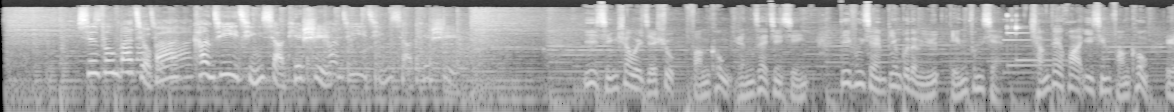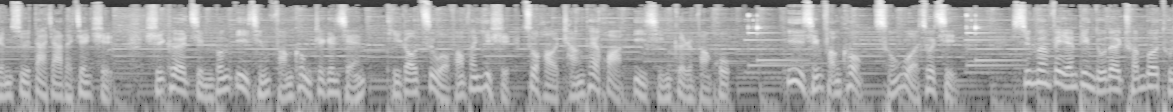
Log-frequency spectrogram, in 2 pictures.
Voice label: 女 抗击疫情小贴士 疫情防控从我做起

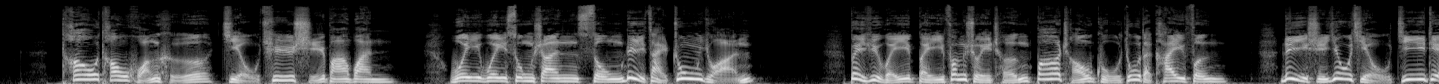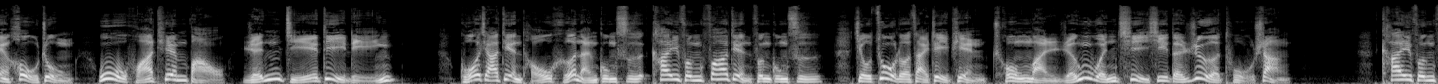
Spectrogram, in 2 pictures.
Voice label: 男 工作纪实; 发电分公司工会

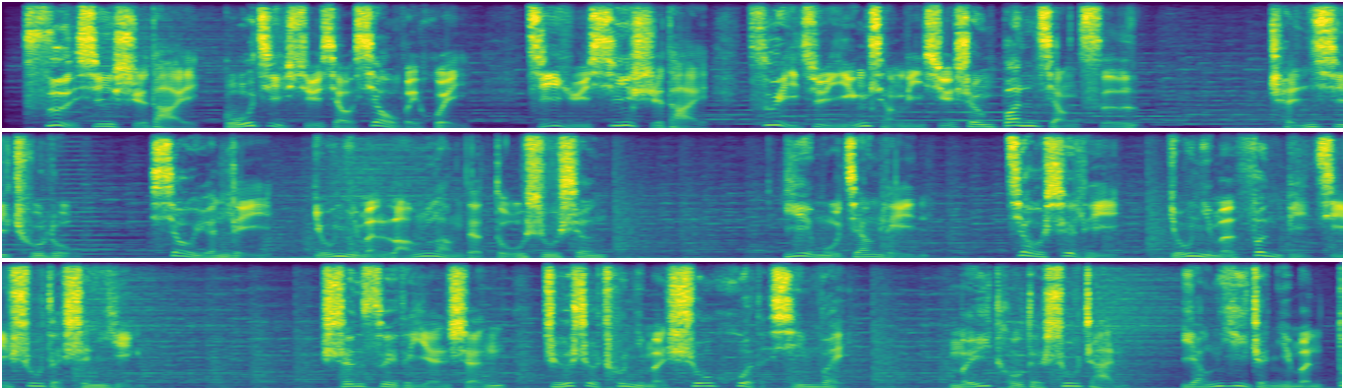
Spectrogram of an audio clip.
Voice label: 男 专题; 泗新时代国际学校

